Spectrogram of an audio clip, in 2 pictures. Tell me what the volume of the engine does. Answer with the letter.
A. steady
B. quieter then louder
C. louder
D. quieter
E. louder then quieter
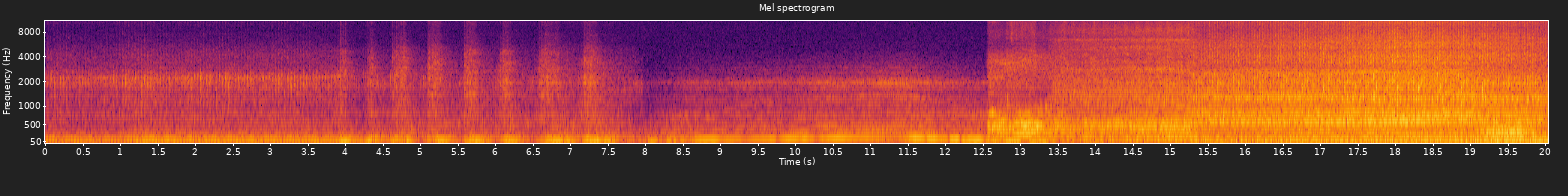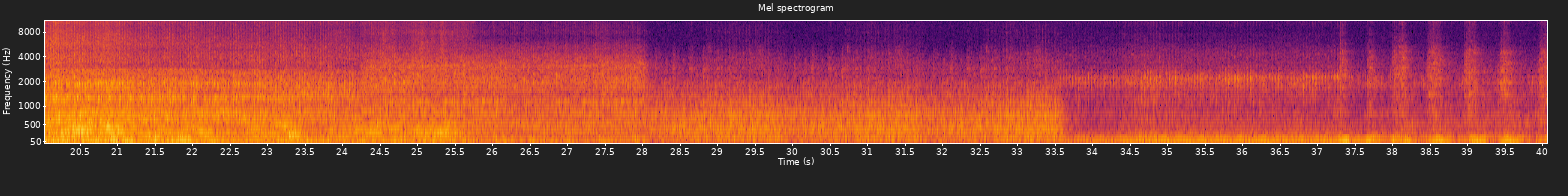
E.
